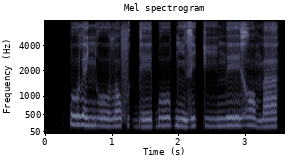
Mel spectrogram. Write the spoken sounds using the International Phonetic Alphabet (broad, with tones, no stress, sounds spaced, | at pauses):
k͡p o˦ l ɛ˧ ɲ oː˨ l ɔ˧ f ɨ˨ ɡ͡b eː˨ ɓ oː˦ ɓ ĩ˨ z i˧ k iː˧ m eː˧ ɣ ɔ˦˨ m a˧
